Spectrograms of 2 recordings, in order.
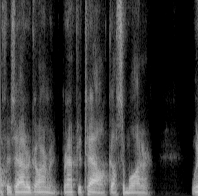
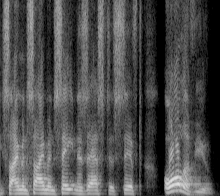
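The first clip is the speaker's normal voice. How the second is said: emphatic reading; 6 semitones higher, 4 dB louder than usual. Acted. Reading NIV verse.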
